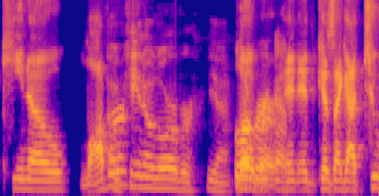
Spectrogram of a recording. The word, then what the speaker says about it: Kino Lorber: Kino Lorber.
